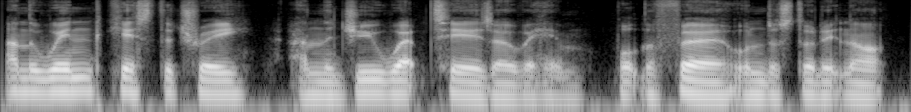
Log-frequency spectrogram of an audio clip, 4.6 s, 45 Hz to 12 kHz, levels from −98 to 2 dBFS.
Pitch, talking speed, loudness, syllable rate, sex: 105 Hz, 250 wpm, -18 LUFS, 5.7 syllables/s, male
